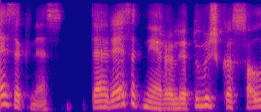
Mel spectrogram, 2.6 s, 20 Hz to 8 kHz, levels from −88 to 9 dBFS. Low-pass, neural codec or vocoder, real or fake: 7.2 kHz; codec, 16 kHz, about 1 kbps, DyCAST, with the encoder's durations; fake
